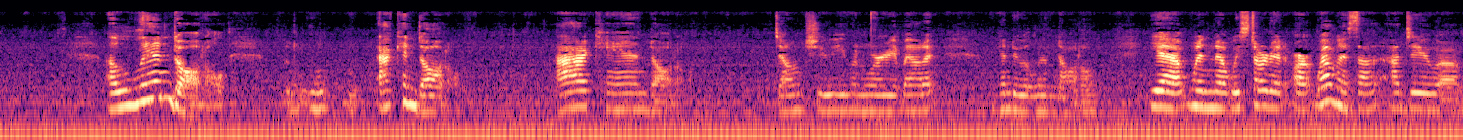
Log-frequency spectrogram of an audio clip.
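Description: A woman talks calmly and cheerfully to a nearby microphone.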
